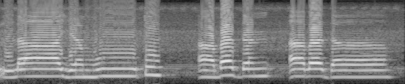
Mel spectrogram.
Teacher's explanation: کے بعد حروف حلقی میں سے حمزہ آ رہا ہے، تو لا یموت ابداً ابدا غنہ کرے بغیر پڑھیں گے۔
